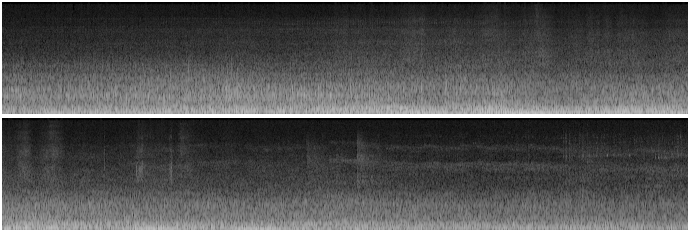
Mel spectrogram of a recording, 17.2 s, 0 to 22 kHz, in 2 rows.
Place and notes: Berlin: Vermessungspunkt Friedel- / Pflügerstraße - Klangvermessung Kreuzkölln ::: 24.09.2010 ::: 01:09
Berlin, Germany, 24 September 2010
